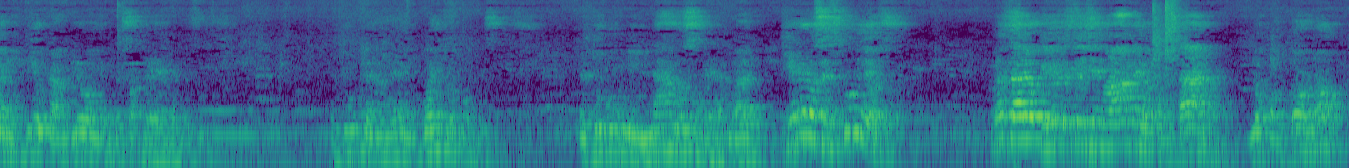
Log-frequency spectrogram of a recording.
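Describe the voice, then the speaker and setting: A man's voice: high voice, moderate pace, noisy background. A man, a pastor telling a personal testimony in a sermon, recorded from a distance in a church hall with music behind. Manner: storytelling, animated when acting out quotes.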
